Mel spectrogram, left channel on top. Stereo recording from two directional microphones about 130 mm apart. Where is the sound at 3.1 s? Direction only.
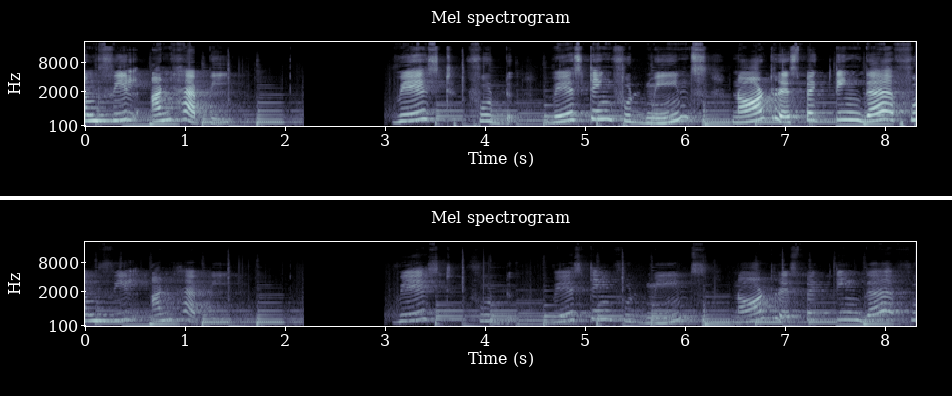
65° left (ahead or behind).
